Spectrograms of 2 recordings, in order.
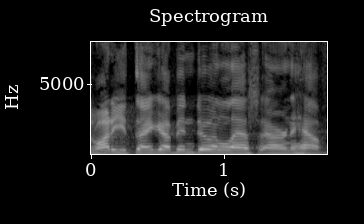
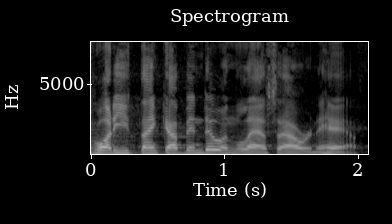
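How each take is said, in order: First: Faster, higher, pushing the question home; pressing the prophet's question. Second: Plain retold question; steady quoted question, not pushed; quoting the prophet. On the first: Retold or imitated. Scene: the prophet insists to the doubting preachers, faster and higher. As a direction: lean in and rush it, insisting. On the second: Scene: the old prophet asks the young preachers, plainly. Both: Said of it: "He goes".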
